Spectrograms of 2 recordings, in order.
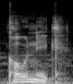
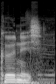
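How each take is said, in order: First: The first vowel is a plain English o sound. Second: The first vowel is a rounded front ö sound. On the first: The speaker calls it wrong. "not Konig ... I think that's uh, English pronunciation" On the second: The speaker calls it right. "he's pronounced König"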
